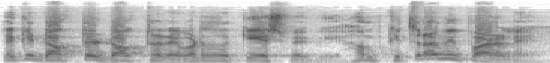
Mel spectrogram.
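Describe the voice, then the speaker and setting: A man's voice: mid-range voice, wildly swooping pitch. A man with a Pakistani accent hosting a TV health talk show, chatting casually and earnestly advising viewers, mixing in English phrases. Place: TV studio.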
